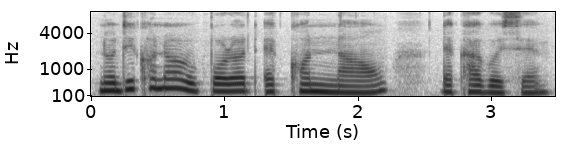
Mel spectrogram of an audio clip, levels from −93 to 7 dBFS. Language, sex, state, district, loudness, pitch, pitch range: Assamese, female, Assam, Kamrup Metropolitan, -14 LUFS, 205 Hz, 180-220 Hz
